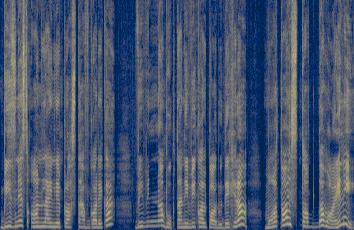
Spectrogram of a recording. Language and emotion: Nepali, surprised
